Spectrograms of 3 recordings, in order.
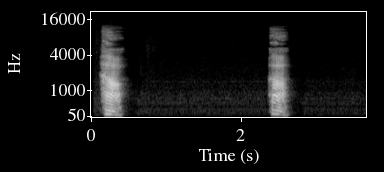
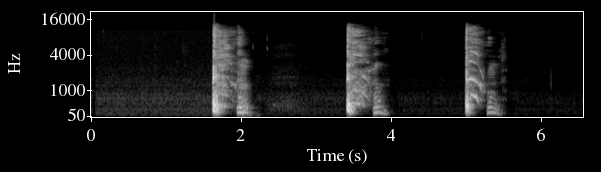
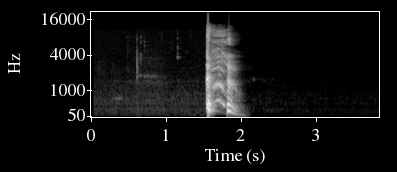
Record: {"exhalation_length": "3.7 s", "exhalation_amplitude": 25538, "exhalation_signal_mean_std_ratio": 0.22, "three_cough_length": "6.6 s", "three_cough_amplitude": 32034, "three_cough_signal_mean_std_ratio": 0.2, "cough_length": "3.8 s", "cough_amplitude": 32768, "cough_signal_mean_std_ratio": 0.18, "survey_phase": "beta (2021-08-13 to 2022-03-07)", "age": "45-64", "gender": "Male", "wearing_mask": "Yes", "symptom_none": true, "smoker_status": "Ex-smoker", "respiratory_condition_asthma": true, "respiratory_condition_other": false, "recruitment_source": "REACT", "submission_delay": "2 days", "covid_test_result": "Negative", "covid_test_method": "RT-qPCR", "influenza_a_test_result": "Negative", "influenza_b_test_result": "Negative"}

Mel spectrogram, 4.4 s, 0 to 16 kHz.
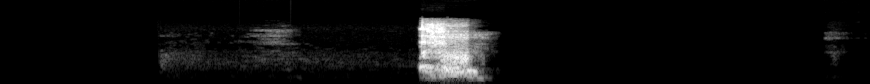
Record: {"cough_length": "4.4 s", "cough_amplitude": 29262, "cough_signal_mean_std_ratio": 0.22, "survey_phase": "beta (2021-08-13 to 2022-03-07)", "age": "18-44", "gender": "Male", "wearing_mask": "No", "symptom_fatigue": true, "symptom_other": true, "smoker_status": "Never smoked", "respiratory_condition_asthma": false, "respiratory_condition_other": false, "recruitment_source": "REACT", "submission_delay": "1 day", "covid_test_result": "Negative", "covid_test_method": "RT-qPCR", "influenza_a_test_result": "Negative", "influenza_b_test_result": "Negative"}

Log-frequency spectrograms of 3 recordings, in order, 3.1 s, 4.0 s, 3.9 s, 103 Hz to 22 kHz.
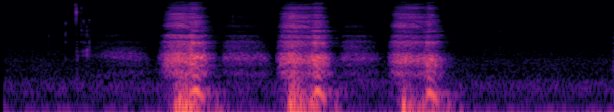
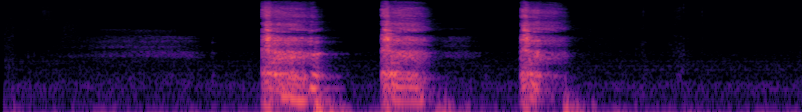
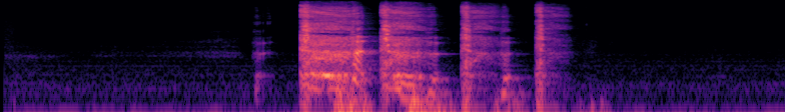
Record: {"exhalation_length": "3.1 s", "exhalation_amplitude": 3721, "exhalation_signal_mean_std_ratio": 0.41, "three_cough_length": "4.0 s", "three_cough_amplitude": 7223, "three_cough_signal_mean_std_ratio": 0.37, "cough_length": "3.9 s", "cough_amplitude": 10993, "cough_signal_mean_std_ratio": 0.38, "survey_phase": "beta (2021-08-13 to 2022-03-07)", "age": "18-44", "gender": "Female", "wearing_mask": "No", "symptom_runny_or_blocked_nose": true, "symptom_onset": "4 days", "smoker_status": "Never smoked", "respiratory_condition_asthma": false, "respiratory_condition_other": false, "recruitment_source": "Test and Trace", "submission_delay": "1 day", "covid_test_result": "Positive", "covid_test_method": "RT-qPCR", "covid_ct_value": 21.9, "covid_ct_gene": "ORF1ab gene", "covid_ct_mean": 22.5, "covid_viral_load": "41000 copies/ml", "covid_viral_load_category": "Low viral load (10K-1M copies/ml)"}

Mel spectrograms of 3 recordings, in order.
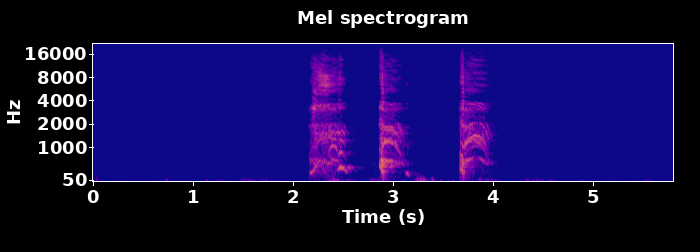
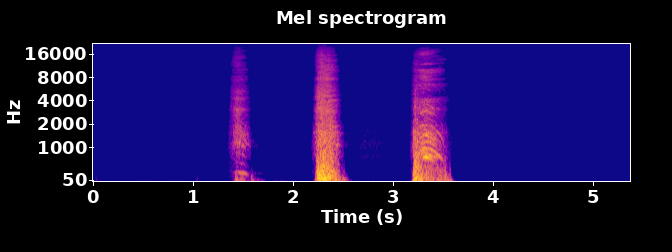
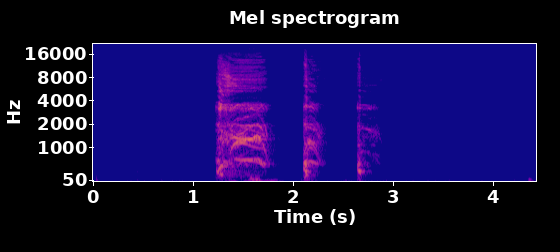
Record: {"three_cough_length": "5.8 s", "three_cough_amplitude": 5560, "three_cough_signal_mean_std_ratio": 0.33, "exhalation_length": "5.4 s", "exhalation_amplitude": 32768, "exhalation_signal_mean_std_ratio": 0.25, "cough_length": "4.4 s", "cough_amplitude": 3488, "cough_signal_mean_std_ratio": 0.34, "survey_phase": "alpha (2021-03-01 to 2021-08-12)", "age": "18-44", "gender": "Female", "wearing_mask": "No", "symptom_none": true, "smoker_status": "Never smoked", "respiratory_condition_asthma": true, "respiratory_condition_other": false, "recruitment_source": "REACT", "submission_delay": "1 day", "covid_test_result": "Negative", "covid_test_method": "RT-qPCR"}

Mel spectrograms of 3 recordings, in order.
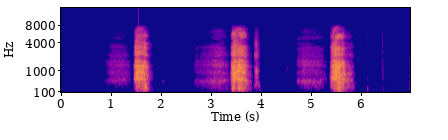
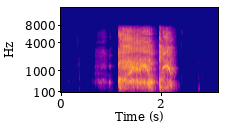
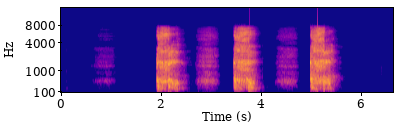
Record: {"exhalation_length": "7.0 s", "exhalation_amplitude": 28891, "exhalation_signal_mean_std_ratio": 0.3, "cough_length": "3.2 s", "cough_amplitude": 32272, "cough_signal_mean_std_ratio": 0.49, "three_cough_length": "6.7 s", "three_cough_amplitude": 31418, "three_cough_signal_mean_std_ratio": 0.38, "survey_phase": "beta (2021-08-13 to 2022-03-07)", "age": "45-64", "gender": "Male", "wearing_mask": "No", "symptom_cough_any": true, "symptom_runny_or_blocked_nose": true, "symptom_sore_throat": true, "symptom_fatigue": true, "symptom_headache": true, "symptom_other": true, "smoker_status": "Never smoked", "respiratory_condition_asthma": false, "respiratory_condition_other": false, "recruitment_source": "Test and Trace", "submission_delay": "2 days", "covid_test_result": "Positive", "covid_test_method": "RT-qPCR", "covid_ct_value": 11.4, "covid_ct_gene": "ORF1ab gene", "covid_ct_mean": 11.8, "covid_viral_load": "130000000 copies/ml", "covid_viral_load_category": "High viral load (>1M copies/ml)"}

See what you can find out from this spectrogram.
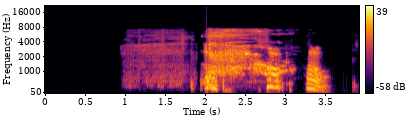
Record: {"cough_length": "3.9 s", "cough_amplitude": 32767, "cough_signal_mean_std_ratio": 0.49, "survey_phase": "alpha (2021-03-01 to 2021-08-12)", "age": "45-64", "gender": "Male", "wearing_mask": "No", "symptom_fatigue": true, "symptom_headache": true, "symptom_onset": "7 days", "smoker_status": "Ex-smoker", "respiratory_condition_asthma": false, "respiratory_condition_other": false, "recruitment_source": "Test and Trace", "submission_delay": "2 days", "covid_test_result": "Positive", "covid_test_method": "RT-qPCR", "covid_ct_value": 14.7, "covid_ct_gene": "N gene", "covid_ct_mean": 14.9, "covid_viral_load": "13000000 copies/ml", "covid_viral_load_category": "High viral load (>1M copies/ml)"}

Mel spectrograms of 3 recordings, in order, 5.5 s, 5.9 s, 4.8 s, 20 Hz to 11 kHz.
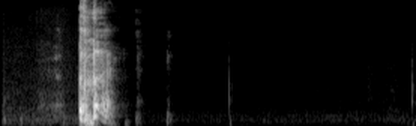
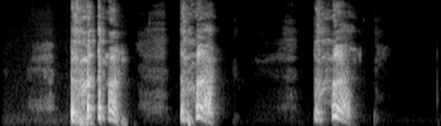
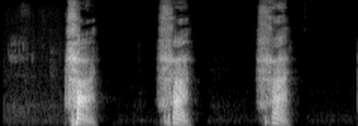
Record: {"cough_length": "5.5 s", "cough_amplitude": 32768, "cough_signal_mean_std_ratio": 0.17, "three_cough_length": "5.9 s", "three_cough_amplitude": 32768, "three_cough_signal_mean_std_ratio": 0.34, "exhalation_length": "4.8 s", "exhalation_amplitude": 32768, "exhalation_signal_mean_std_ratio": 0.29, "survey_phase": "beta (2021-08-13 to 2022-03-07)", "age": "45-64", "gender": "Male", "wearing_mask": "No", "symptom_cough_any": true, "symptom_new_continuous_cough": true, "symptom_fatigue": true, "symptom_fever_high_temperature": true, "symptom_headache": true, "symptom_other": true, "symptom_onset": "2 days", "smoker_status": "Never smoked", "respiratory_condition_asthma": false, "respiratory_condition_other": false, "recruitment_source": "Test and Trace", "submission_delay": "1 day", "covid_test_result": "Positive", "covid_test_method": "RT-qPCR", "covid_ct_value": 25.3, "covid_ct_gene": "ORF1ab gene", "covid_ct_mean": 25.5, "covid_viral_load": "4300 copies/ml", "covid_viral_load_category": "Minimal viral load (< 10K copies/ml)"}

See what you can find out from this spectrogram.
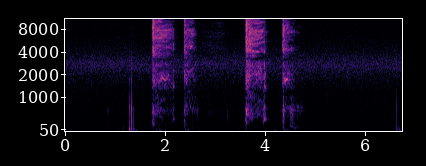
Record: {"cough_length": "6.7 s", "cough_amplitude": 5565, "cough_signal_mean_std_ratio": 0.43, "survey_phase": "alpha (2021-03-01 to 2021-08-12)", "age": "18-44", "gender": "Male", "wearing_mask": "No", "symptom_cough_any": true, "symptom_fatigue": true, "symptom_fever_high_temperature": true, "symptom_headache": true, "symptom_onset": "2 days", "smoker_status": "Never smoked", "respiratory_condition_asthma": false, "respiratory_condition_other": false, "recruitment_source": "Test and Trace", "submission_delay": "1 day", "covid_test_result": "Positive", "covid_test_method": "RT-qPCR"}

